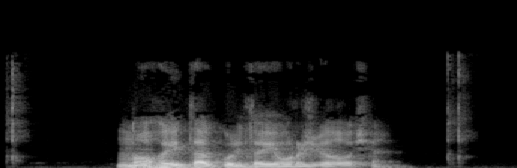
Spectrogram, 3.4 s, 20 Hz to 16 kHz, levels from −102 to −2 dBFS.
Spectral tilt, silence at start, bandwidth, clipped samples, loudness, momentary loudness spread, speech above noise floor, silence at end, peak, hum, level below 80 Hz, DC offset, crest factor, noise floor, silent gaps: -8.5 dB/octave; 0.8 s; 10.5 kHz; under 0.1%; -24 LUFS; 10 LU; 53 dB; 0.85 s; -8 dBFS; none; -64 dBFS; under 0.1%; 18 dB; -77 dBFS; none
